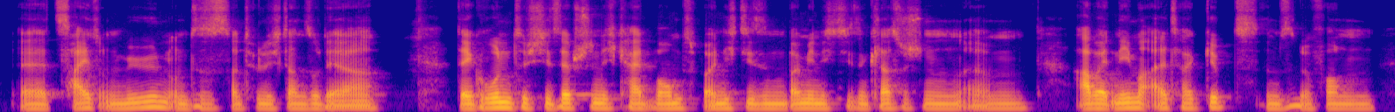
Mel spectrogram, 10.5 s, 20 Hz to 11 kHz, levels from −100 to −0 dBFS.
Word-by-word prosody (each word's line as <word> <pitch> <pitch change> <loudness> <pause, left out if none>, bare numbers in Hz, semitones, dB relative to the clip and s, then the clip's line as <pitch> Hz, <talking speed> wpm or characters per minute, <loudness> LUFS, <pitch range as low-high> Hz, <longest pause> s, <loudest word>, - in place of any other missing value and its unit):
äh, - - -1
Zeit - - -1
und 95 - -3
Mühen 115 +3 +2
und 95 -2 -4
das 95 - -5
ist 95 +2 -6
natürlich 95 0 -4
dann 95 -1 -1
so 95 - -1
der - - 0 0.6
der - - +7
Grund 110 0 +5
durch 105 +1 -2
die 100 - 0
Selbstständigkeit, 100 -2 +1
warum 95 +1 +3
es 100 0 -11
bei 90 - 0
nicht 100 0 -1
diesen 95 -1 0
bei 95 +2 +2
mir 100 0 +3
nicht 100 0 -2
diesen 100 -7 -4
klassischen, 95 -1 -2
ähm, 95 +1 -5 0.3
Arbeitnehmeralltag 100 +1 +3
gibt, 115 0 -3
im 95 - -2
Sinne 95 -5 -4
von: 95 -1 -4
95 Hz, 185 wpm, -25 LUFS, 95-105 Hz, 0.6 s, der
